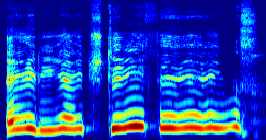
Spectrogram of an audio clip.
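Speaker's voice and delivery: high, slow, drawn-out teasing; sing-song tease. Pretend. Teasing remark.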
